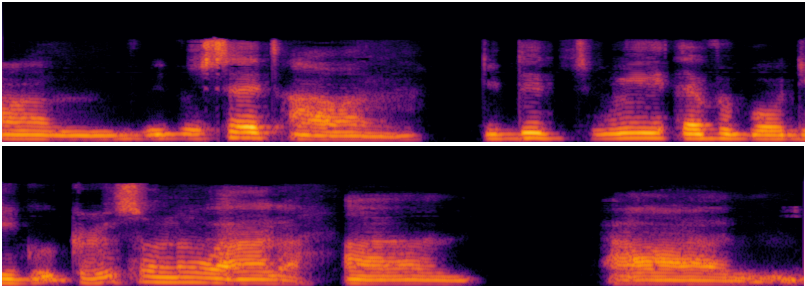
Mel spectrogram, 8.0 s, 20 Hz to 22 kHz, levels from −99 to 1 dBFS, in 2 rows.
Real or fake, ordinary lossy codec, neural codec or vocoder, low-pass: fake; AAC, 32 kbps; codec, 24 kHz, 0.9 kbps, WavTokenizer, medium music audio release; 7.2 kHz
